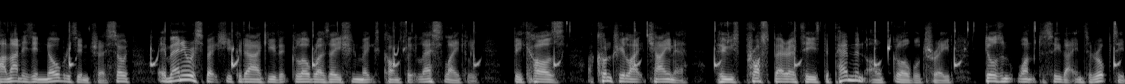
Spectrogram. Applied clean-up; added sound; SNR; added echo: neural mask model Resemble Enhance denoiser.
